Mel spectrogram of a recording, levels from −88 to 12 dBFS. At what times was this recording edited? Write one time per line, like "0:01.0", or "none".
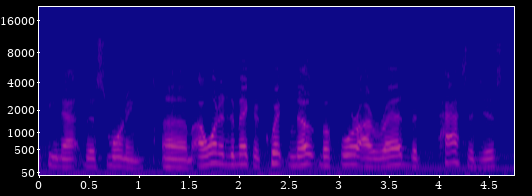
none

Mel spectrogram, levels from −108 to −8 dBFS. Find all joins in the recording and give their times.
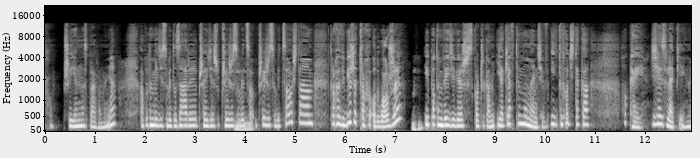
0:10.1

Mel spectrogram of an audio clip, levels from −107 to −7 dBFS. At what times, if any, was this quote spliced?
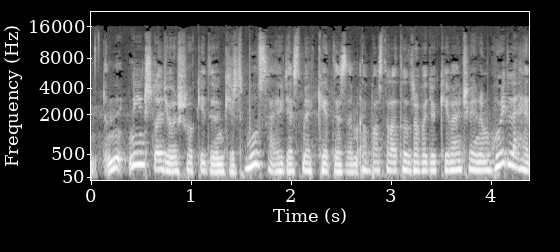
0:02.7

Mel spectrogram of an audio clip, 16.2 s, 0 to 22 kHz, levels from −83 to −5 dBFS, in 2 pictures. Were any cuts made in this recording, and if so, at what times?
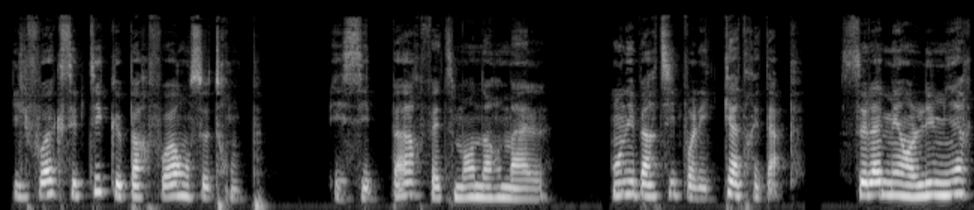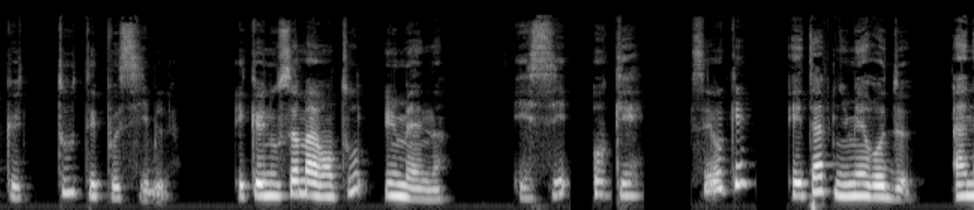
0:05.0
0:06.8
0:14.5

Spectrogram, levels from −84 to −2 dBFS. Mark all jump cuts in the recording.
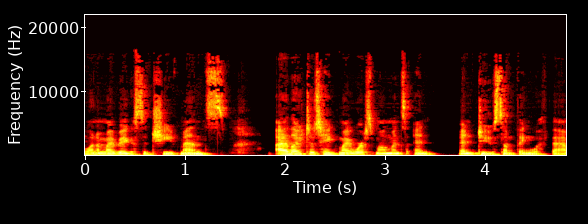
none

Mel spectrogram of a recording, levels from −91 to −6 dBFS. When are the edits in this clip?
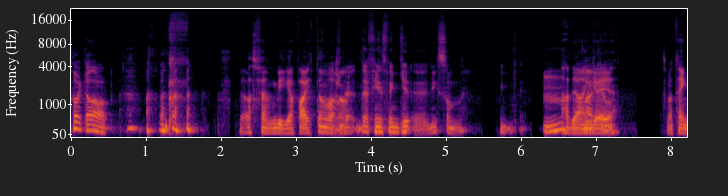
0:03.6
0:06.1

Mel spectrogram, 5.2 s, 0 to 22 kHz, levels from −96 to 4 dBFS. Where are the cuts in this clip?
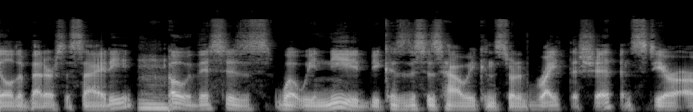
0:01.3

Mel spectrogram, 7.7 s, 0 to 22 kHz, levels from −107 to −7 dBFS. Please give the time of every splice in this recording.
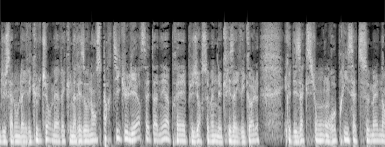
0:05.7

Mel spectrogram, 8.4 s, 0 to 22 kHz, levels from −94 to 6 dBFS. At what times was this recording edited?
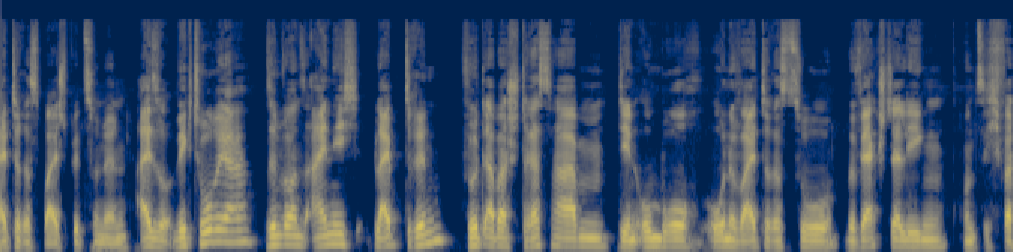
none

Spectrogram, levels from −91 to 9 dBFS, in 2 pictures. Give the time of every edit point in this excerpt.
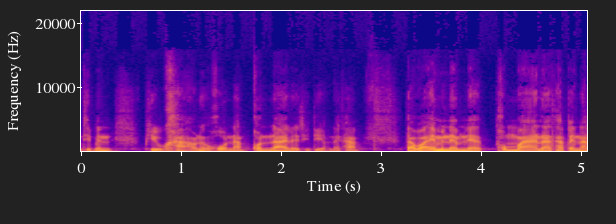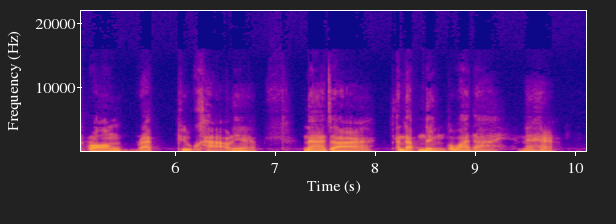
0:04.9

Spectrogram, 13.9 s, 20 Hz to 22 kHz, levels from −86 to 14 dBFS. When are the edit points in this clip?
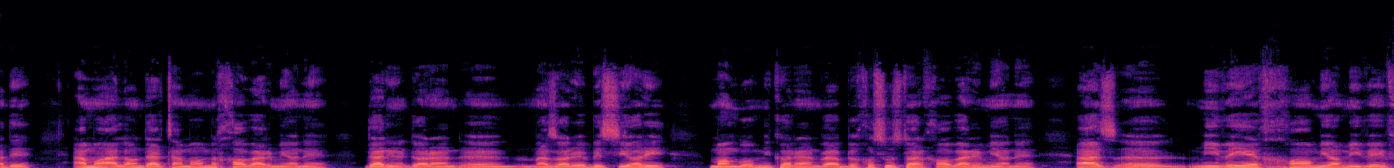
none

